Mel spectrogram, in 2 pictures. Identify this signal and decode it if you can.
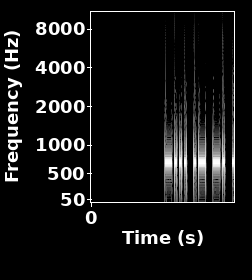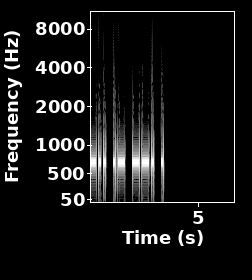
Morse code, heard as a keyed tone, about 25 wpm, 700 Hz. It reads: BANDAGE
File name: practice / 25wpm / Easy Words with Hints - 25wpm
